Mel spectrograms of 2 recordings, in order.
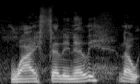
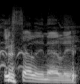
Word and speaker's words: Y Felinheli: This little village is called Y Felinheli—no, no, I’m getting it wrong myself. Y Felinheli… If I’m pronouncing that right. It’s a “V,” isn’t it? That’s why it would be “Velin,” wouldn’t it?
